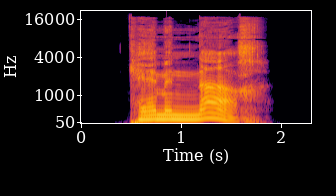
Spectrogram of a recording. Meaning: first/third-person plural subjunctive II of nachkommen
- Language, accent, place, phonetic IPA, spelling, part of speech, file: German, Germany, Berlin, [ˌkɛːmən ˈnaːx], kämen nach, verb, De-kämen nach.ogg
